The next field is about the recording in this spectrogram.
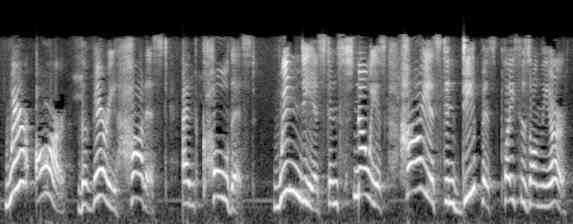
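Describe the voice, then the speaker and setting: An American woman, a schoolteacher reading a children's book aloud in a deliberate, instructive way, explaining as she goes. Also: very high voice, big pitch swings, dull audio.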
